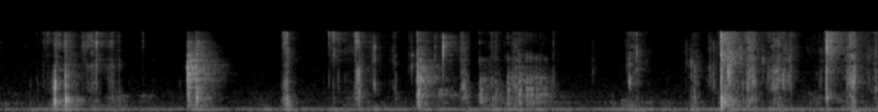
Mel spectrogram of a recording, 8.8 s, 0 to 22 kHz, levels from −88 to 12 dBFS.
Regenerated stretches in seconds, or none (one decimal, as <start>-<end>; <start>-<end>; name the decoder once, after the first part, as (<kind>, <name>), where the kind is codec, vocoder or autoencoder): 0.7-2.5 (codec, DAC); 3.5-4.7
